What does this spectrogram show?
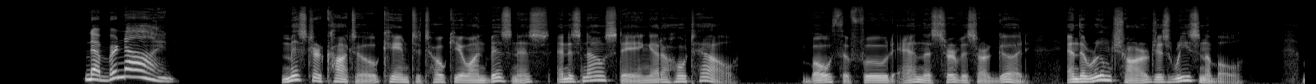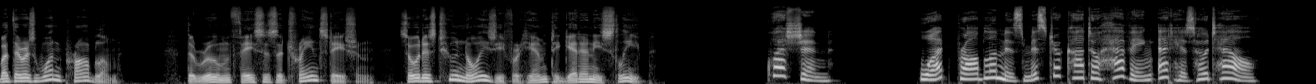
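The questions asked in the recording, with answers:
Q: What problem is Mr.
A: His room is too noisy to sleep because it faces a train station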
